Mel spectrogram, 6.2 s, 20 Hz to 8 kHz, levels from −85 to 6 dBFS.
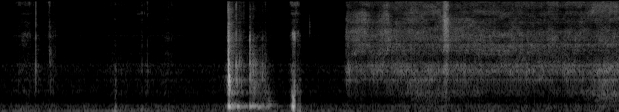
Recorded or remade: remade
